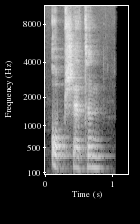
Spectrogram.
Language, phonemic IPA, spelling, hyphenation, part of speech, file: Dutch, /ˈɔpˌzɛ.tə(n)/, opzetten, op‧zet‧ten, verb, Nl-opzetten.ogg
- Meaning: 1. to set up, to install 2. to put on 3. to stuff, taxidermy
